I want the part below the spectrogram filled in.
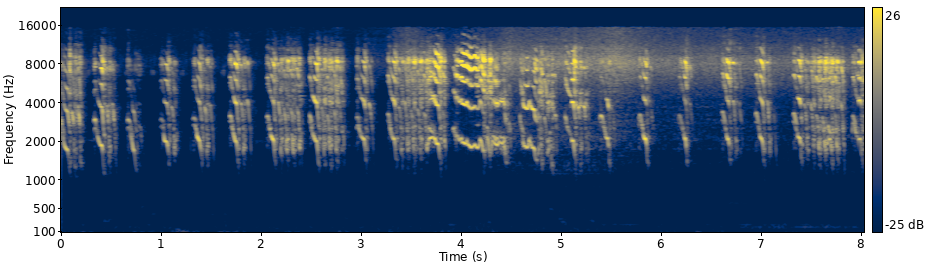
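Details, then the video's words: Black-naped oriole, a hungry baby bird fed by a young girl in the Philippines, calls in a fast series of rasping squawks, becoming a continuous buzzy chatter with downslurred notes midway. "Hungry bird feed by 3 yrs old girl(black naped oriole) from the philippines"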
